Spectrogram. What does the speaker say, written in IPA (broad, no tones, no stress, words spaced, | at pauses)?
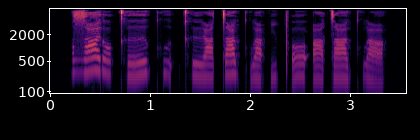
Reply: zˤəːɾɔ kʰəːkʷʰɤʔ kʰøːtˤikʷʼɑ ʔipʼɔʔɑ tˤəːkʷʰɑ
